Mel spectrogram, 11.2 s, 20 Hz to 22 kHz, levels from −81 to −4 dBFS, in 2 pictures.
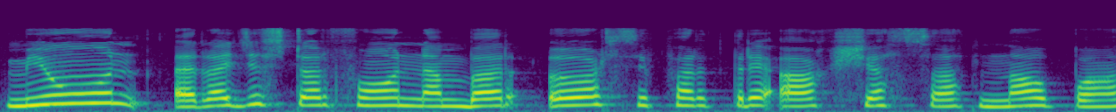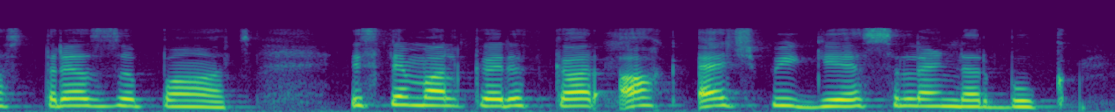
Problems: none marked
